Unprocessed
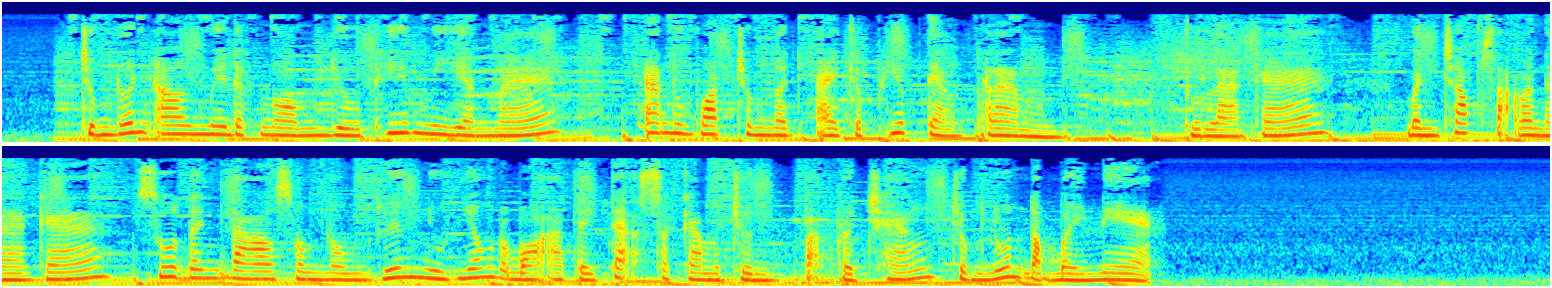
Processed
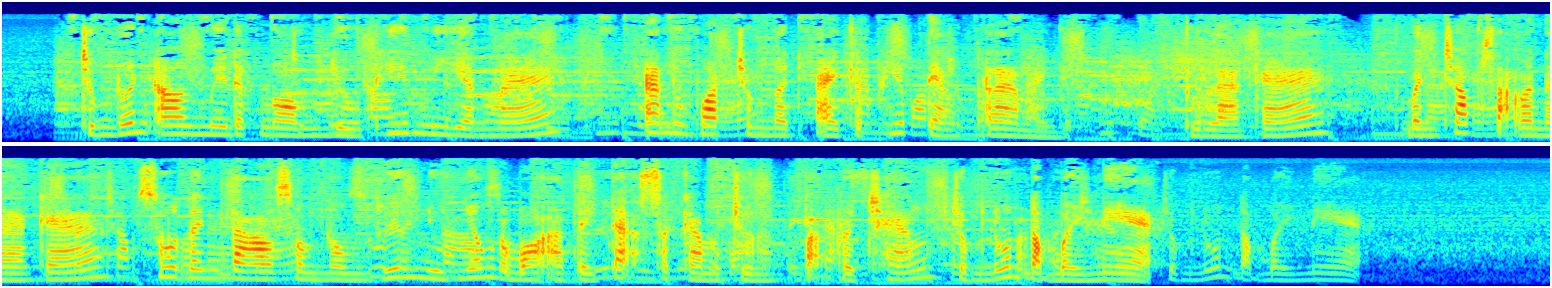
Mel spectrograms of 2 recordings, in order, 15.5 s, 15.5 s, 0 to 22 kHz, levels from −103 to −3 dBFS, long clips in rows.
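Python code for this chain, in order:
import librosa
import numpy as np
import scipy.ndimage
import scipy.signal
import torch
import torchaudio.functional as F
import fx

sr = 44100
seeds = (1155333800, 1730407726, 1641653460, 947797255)

y = scipy.signal.sosfilt(scipy.signal.butter(2, 1300.0, 'highpass', fs=sr, output='sos'), x)
y = y + 10.0 ** (-13.0 / 20.0) * np.pad(y, (int(1048 * sr / 1000.0), 0))[:len(y)]
y = F.gain(torch.from_numpy(y), 8.0).numpy()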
